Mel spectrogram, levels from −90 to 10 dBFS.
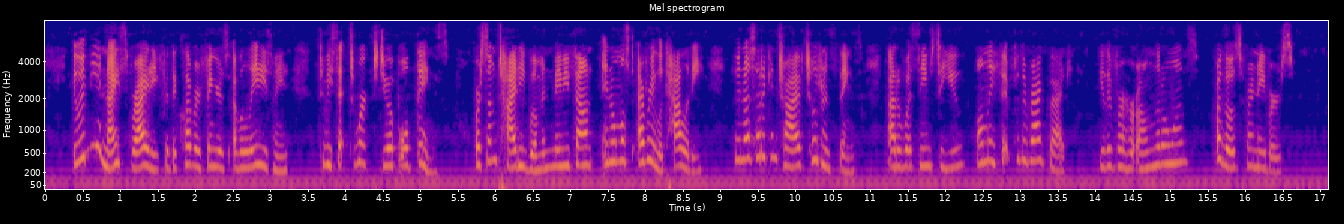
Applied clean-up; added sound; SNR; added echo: none; none; none; none.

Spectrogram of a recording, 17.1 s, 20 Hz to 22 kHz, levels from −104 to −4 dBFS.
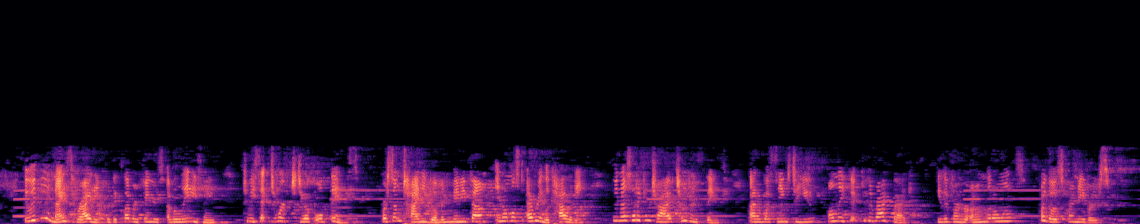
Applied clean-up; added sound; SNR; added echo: classical method WPE with log-MMSE.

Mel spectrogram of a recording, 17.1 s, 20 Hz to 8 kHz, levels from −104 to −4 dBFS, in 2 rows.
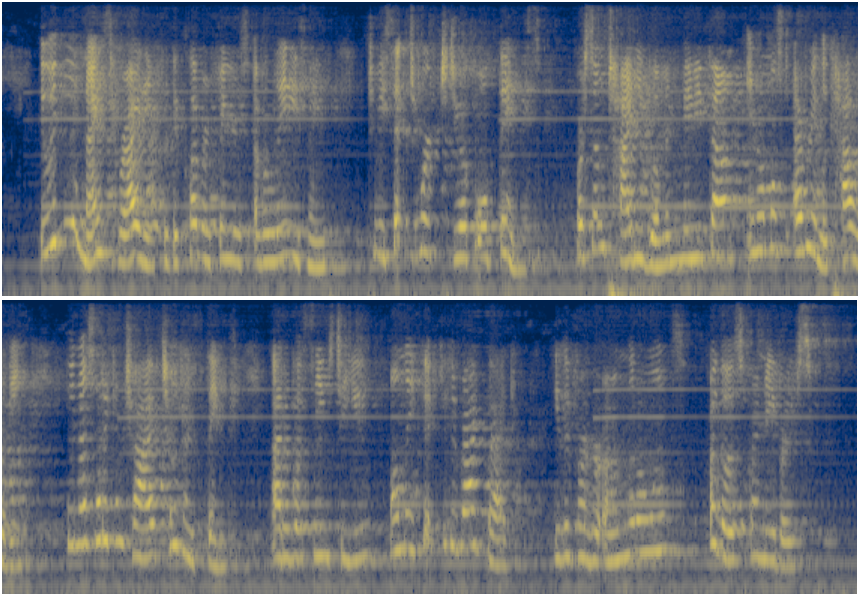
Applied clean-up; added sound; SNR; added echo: neural separator model SepFormer DNS4.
